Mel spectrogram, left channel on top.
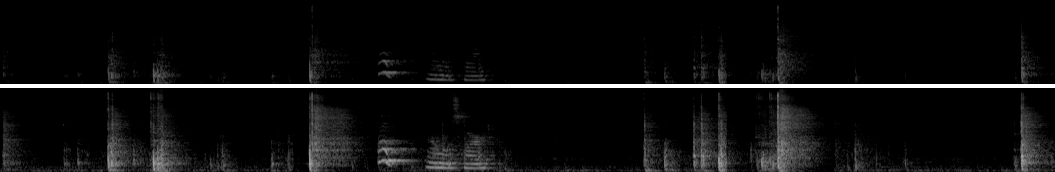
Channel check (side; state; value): left; quieter; 17.9 dB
